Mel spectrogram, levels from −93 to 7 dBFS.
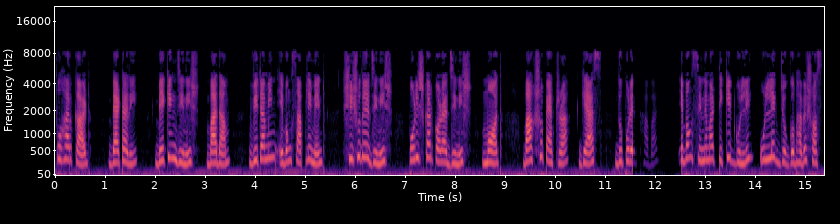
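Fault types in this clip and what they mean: MP3 compression: Speech coded with too few bits, likely by an MP3 encoder at a low rate, which fits roughly 34 kbps. Here the encoder has discarded everything above 8.3 kHz, so sibilants lose their top and sound dull. Weak frequency components drop in and out between frames, giving the audio a watery, swirling texture with metallic chirps on s sounds and softened consonant attacks. The damage is plainly audible throughout.
Audio dropout to a faint residue: From 11.55 s to 12.53 s, the speech cuts out abruptly for just under one second and returns just as suddenly. The gap is not silent. It holds a faint trace of sound, roughly 30 dB below normal level. That residue points to a likely loss of the main signal with the downstream path still live, so only low-level leakage got through. The hard edges set it apart from a natural pause or fade.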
